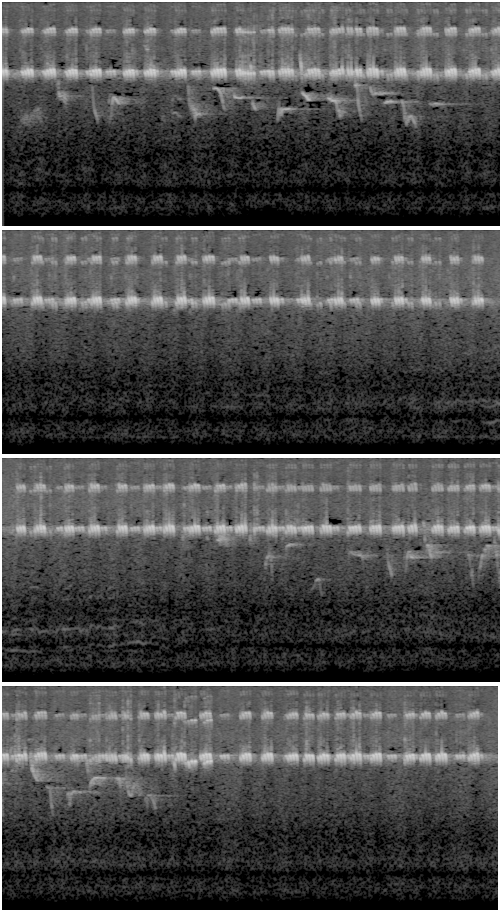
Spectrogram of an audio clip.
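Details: Grasshoppers in a flowery meadow: a steady, fast-pulsing high-pitched buzz of stridulation runs throughout, with brief faint chirping notes from another creature scattered around the third and thirteenth seconds.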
